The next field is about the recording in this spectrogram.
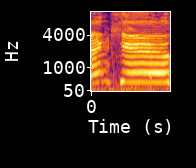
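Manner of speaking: loud yell, pitched way up and shrill. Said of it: "I'm just gonna yell back".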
